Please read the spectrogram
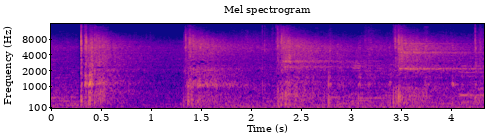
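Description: Pickleball paddles hitting a plastic ball in a rally: four sharp pops about a second apart, each ringing on briefly in a large indoor hall.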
